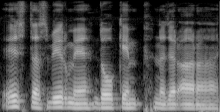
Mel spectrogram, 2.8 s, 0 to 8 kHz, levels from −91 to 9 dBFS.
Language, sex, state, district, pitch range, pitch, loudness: Hindi, male, Arunachal Pradesh, Lower Dibang Valley, 110-125 Hz, 115 Hz, -16 LUFS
